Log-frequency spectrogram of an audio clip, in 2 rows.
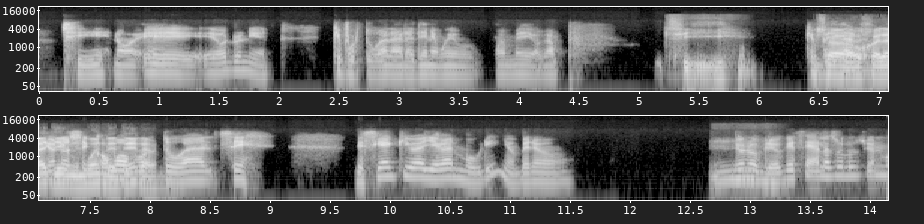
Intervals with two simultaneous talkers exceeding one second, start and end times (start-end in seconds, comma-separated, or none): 6.4-8.2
